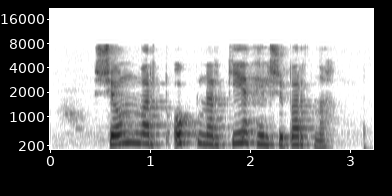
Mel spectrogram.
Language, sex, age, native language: Icelandic, female, 40-49, Icelandic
